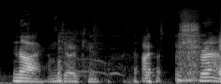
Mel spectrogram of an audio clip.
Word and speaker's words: SRAM: Leon Rubin, why does Blake always pronounce SRAM as SHRAM? Because I thought it was spelt with an E. No, I'm joking. SRAM.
